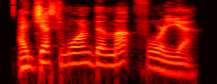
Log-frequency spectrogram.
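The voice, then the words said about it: Put-on Brooklyn New York accent. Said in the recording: “What is this, Brooklyn, New York? ... Accent?”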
